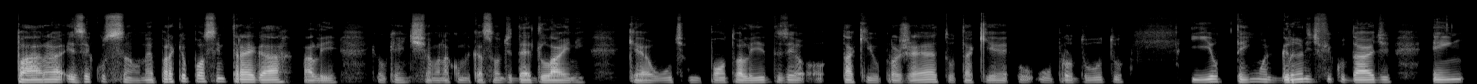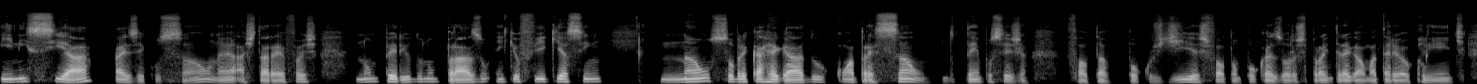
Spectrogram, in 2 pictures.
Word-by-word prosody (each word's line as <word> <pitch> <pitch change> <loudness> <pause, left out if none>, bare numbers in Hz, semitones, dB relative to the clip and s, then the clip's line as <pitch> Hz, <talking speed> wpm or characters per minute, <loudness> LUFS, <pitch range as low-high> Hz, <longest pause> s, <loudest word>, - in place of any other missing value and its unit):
para 110 +1 +5
execução, 115 -3 +2
né. 105 +1 -3
Para 120 0 +4
que - - -6
eu - - +4
possa 135 0 +2
entregar 115 -4 +4
ali 95 +1 -1 0.4
o - - -9
que - - -9
a 105 - -5
gente 100 - -2
chama 95 -1 +2
na 95 - -4
comunicação 100 +1 -4
de 105 - -6
deadline 100 0 +2 0.4
que - - -2
é 95 0 +1
o - - -3
último 100 +1 -8
ponto 105 +1 -2
ali 100 +1 +2
dize 105 0 -5
o, 100 - -8
está - - +1
aqui 100 - -5
o 95 - -9
projeto, 100 +3 -1
está 95 - -5
aqui 95 0 -3
o - - -10 0.2
o - - -14
produto, 105 +4 -7 0.7
e 110 +2 -2
eu 125 -1 +2 0.2
tenho 120 +2 -2
uma 120 -2 -4
grande 110 +5 +2
dificuldade 110 -1 +1 0.4
em 110 +2 -1
iniciar 125 +1 +5 0.2
a 110 - +3
execução, 105 +2 -4
né. 105 0 -2
As - - -1
tarefas, 100 +3 -1 0.4
em 115 - -4
um 140 - -5
período, 125 -2 +2
em 135 - -5
um 130 - -5
prazo 110 +5 +4
em 120 - -5
que 120 - -6
eu - - 0
fique 125 +2 -1
assim, 125 +1 +1 0.6
não 125 +6 +2
sobrecarregado 120 -4 +3
com 115 0 -2
a 115 - +3
pressão 105 +1 +2
do 95 0 -15
tempo, 110 -1 -3
ou - - -4
seja, 100 -4 -1 0.4
falta - - -3 0.2
poucos 95 -2 -8
dias, 110 +2 -1
faltam 100 -2 -3
poucas 100 -2 -3
horas 100 -1 -2
para 100 - -2
entregar 95 0 -1
o - - -5
material 95 0 -2
ao 95 - -5
cliente. 100 -2 -6
105 Hz, 160 wpm, -24 LUFS, 100-120 Hz, 0.7 s, para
